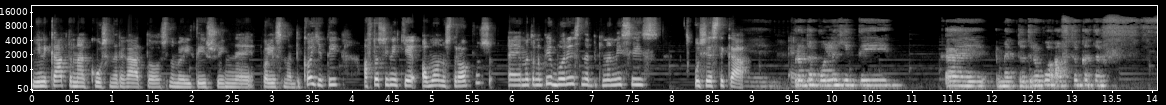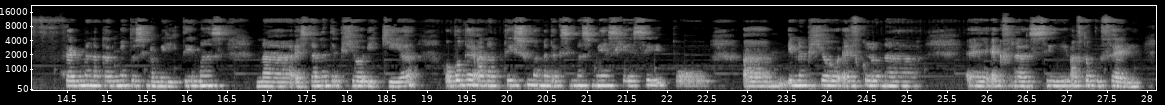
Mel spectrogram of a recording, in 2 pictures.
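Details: Adult woman who stutters; stuttering.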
